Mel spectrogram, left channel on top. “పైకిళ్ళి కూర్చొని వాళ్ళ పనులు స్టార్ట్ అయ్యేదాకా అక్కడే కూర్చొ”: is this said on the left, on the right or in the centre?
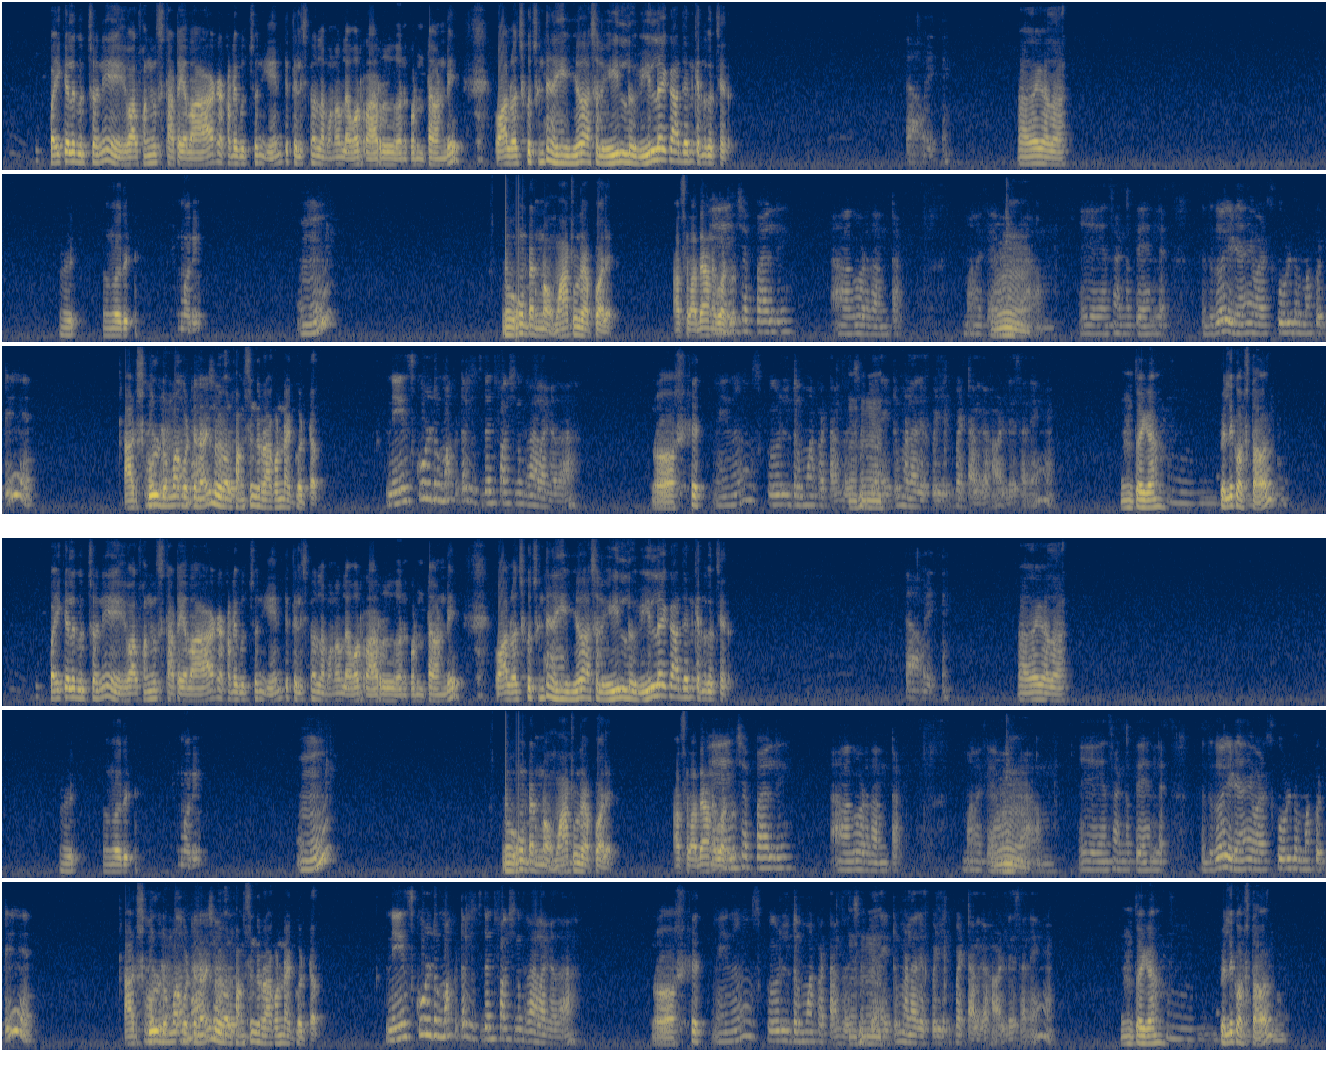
Left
